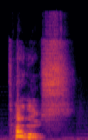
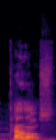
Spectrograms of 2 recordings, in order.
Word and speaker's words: Telos: I pulled a Telos. Telos, not Telos. Telos. People get mad when I pronounce things.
